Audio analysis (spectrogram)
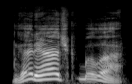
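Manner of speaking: put-on high, loud old man voice. Old man tells of illness.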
